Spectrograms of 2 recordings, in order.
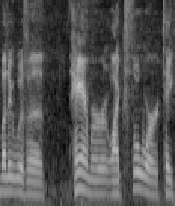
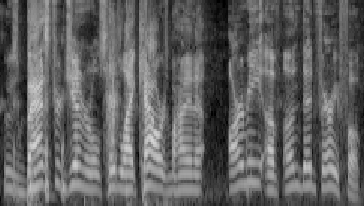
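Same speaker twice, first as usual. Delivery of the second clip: grand Odin; 5 semitones higher, 7 dB louder than usual. Acted. Reading Odin's grand comic speech.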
